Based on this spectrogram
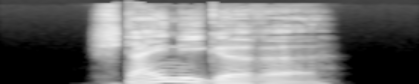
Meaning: inflection of steinig: 1. strong/mixed nominative/accusative feminine singular comparative degree 2. strong nominative/accusative plural comparative degree
- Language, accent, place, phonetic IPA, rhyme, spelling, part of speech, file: German, Germany, Berlin, [ˈʃtaɪ̯nɪɡəʁə], -aɪ̯nɪɡəʁə, steinigere, adjective, De-steinigere.ogg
